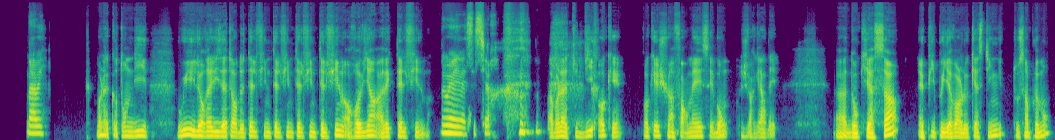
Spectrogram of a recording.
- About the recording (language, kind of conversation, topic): French, podcast, Comment choisis-tu un film à regarder maintenant ?
- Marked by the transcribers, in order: other background noise; tapping; chuckle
